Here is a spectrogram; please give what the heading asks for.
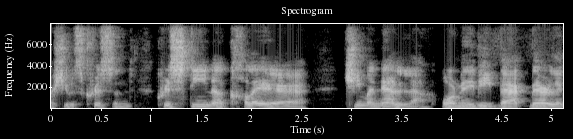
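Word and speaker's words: Ciminella: was christened christina claire chimanella or maybe back there they call it simonella but if you want to give it the italian pronunciation it's chiminella right christine claire so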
